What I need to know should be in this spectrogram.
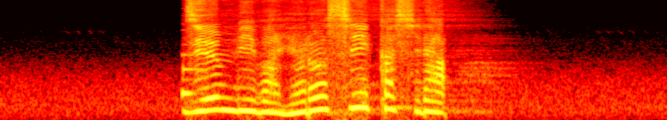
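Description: A young woman asks a short question calmly.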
